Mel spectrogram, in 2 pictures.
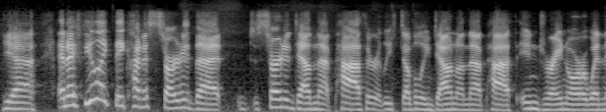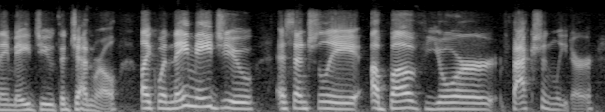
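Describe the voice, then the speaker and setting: A woman with a fairly low voice talks casually as a gaming podcast co-host. She is chatty and lays out her points at length. The sound is very dry and a little muffled, with no room around it. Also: moderate pace, hardly any pauses, fairly bright tone, no echo.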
